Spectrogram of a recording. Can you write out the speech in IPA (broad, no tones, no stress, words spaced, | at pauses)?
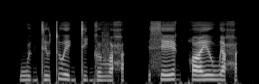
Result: wʉɡtɨtʷeːɡ tiɡɵvɐħ | seːɡ qʷeːweħ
